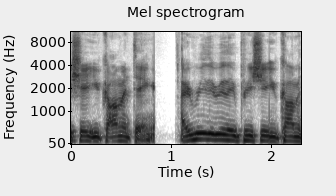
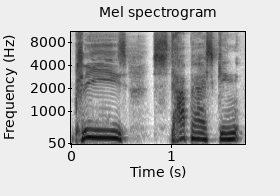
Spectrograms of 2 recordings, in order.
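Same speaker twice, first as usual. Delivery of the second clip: higher and slow, stretching please; drawn-out plea; 6 semitones higher, much slower than usual. Pretend. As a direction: whine "Please" long and high, then slow "stop asking".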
